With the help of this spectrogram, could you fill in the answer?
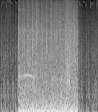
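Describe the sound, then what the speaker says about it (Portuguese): Dense gunfire in GTA IV multiplayer erupts as a loud, continuous rattle of overlapping shots lasting just over a second, close and harsh, with quieter background before and after. "Tô atirando o povo aqui, tô atirando o povo sem dó, moço."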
